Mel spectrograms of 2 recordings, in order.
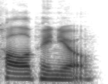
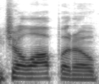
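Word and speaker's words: jalapeño: or to know that that J is pronounced different in Spanish the N makes the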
